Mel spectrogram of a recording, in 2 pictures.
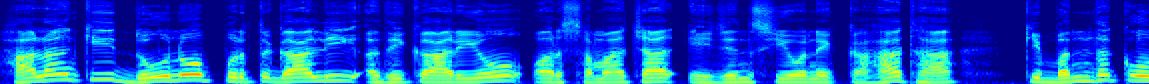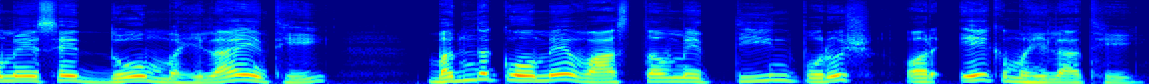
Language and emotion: Hindi, neutral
